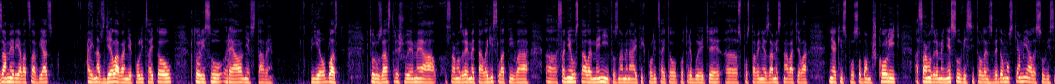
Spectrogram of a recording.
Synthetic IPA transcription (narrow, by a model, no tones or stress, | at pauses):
zamɛɾɪaʋasaʋɪad͡z | ajnavzɟɛlaːʋaɲɪɛpɔlit͡sajt̪ɔʊkt̪ɔɾiːsuːɾɛaːlɲɛfst̪aʋɛ | jɛɔblasc | kt̪ɔɾuːzast̪ɾɛʃujɛmɛasamɔzɾɛjmɛt̪aːlɛɡislat̪iːʋa | saɲɛust̪aːlɛmɛɲiːt̪ɔznamɛnaːajt̪iːxpɔlit͡sajt̪ɔʊpɔt̪ɾɛbujɛcɛspɔst̪aʋɛɲɪazamɛst̪naːʋacɛlaɲɛakimspʊɔsɔbɔmʃkɔlic | asamɔzɾɛjmɛɲɛsuːʋisiːt̪ɔlɛnzʋɛd̪ɔmɔscamialɛsuːʋisiː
